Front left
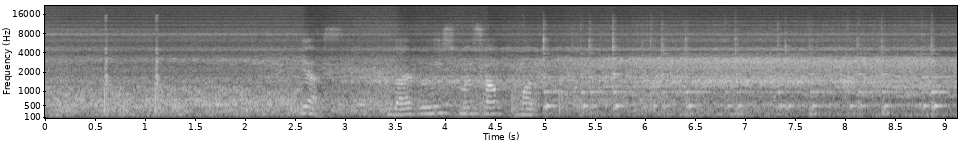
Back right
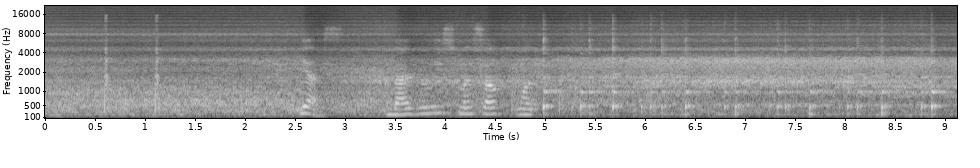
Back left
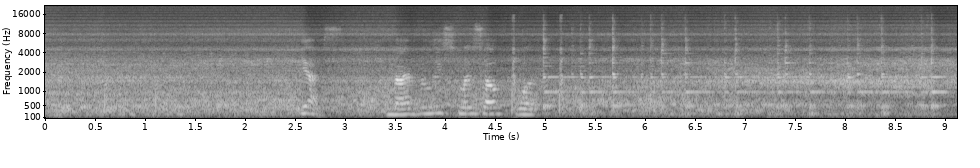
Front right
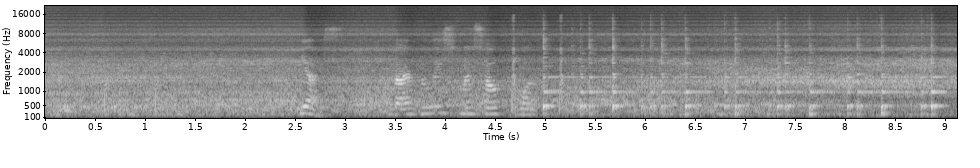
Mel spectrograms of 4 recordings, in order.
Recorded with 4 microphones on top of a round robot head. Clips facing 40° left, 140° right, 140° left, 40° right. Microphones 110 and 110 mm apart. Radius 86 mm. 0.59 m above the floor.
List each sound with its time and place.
2.5 s a woman speaking: 105° right, 1.5 m; by 4.9 s straight behind, 1.8 m
5.0 s dishes clattering: 100° right, 1.1 m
